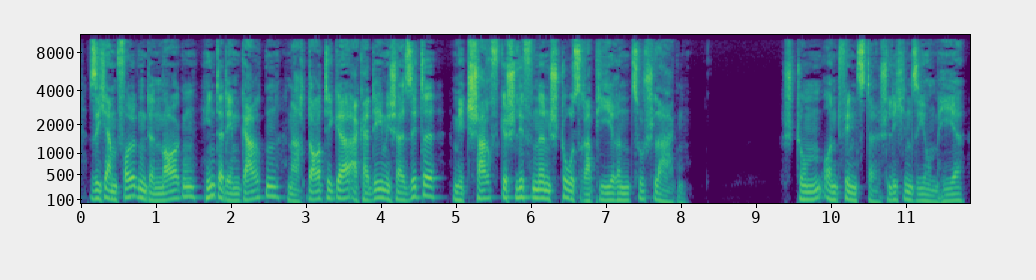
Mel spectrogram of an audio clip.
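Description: Low-pitched male narrator for a dramatic classic audiobook. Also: a little mellow. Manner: measured, dramatic storytelling. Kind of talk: audiobook reading of classic fiction.

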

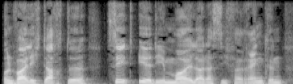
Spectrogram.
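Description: A man's voice: mid-range voice, unhurried, close to an everyday voice. A man reading a plain aggrieved stable servant.

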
